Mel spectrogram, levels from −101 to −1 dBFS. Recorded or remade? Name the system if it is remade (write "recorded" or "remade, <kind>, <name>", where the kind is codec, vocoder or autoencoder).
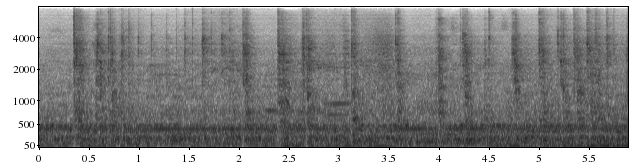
remade, codec, DAC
